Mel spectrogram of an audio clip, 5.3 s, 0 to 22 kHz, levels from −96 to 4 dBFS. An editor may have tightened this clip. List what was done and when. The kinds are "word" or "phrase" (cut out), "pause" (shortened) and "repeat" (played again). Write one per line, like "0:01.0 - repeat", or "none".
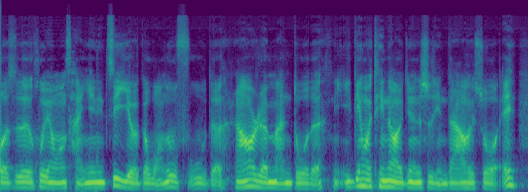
none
